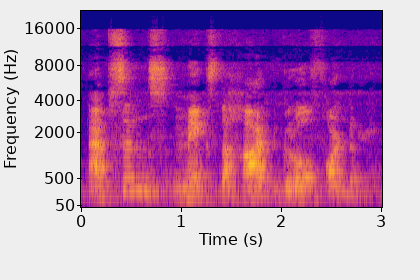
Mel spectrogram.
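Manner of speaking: ordinary talk, nothing marked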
